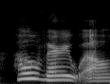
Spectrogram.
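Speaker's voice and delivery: mildly irritated reply. Peter answers Wendy after she refuses to tell him, a little nettled. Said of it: "a little nettled".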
